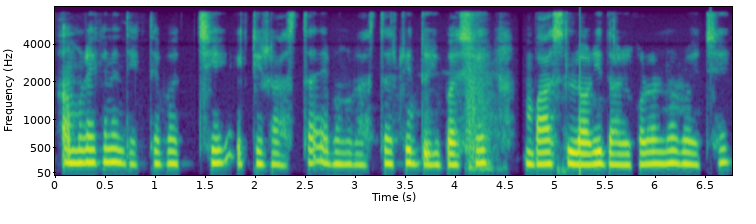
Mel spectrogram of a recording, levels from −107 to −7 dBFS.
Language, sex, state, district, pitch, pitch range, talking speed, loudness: Bengali, female, West Bengal, Dakshin Dinajpur, 210 Hz, 200-225 Hz, 125 wpm, -18 LUFS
